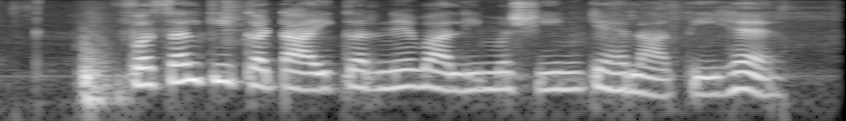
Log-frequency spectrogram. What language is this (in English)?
Hindi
